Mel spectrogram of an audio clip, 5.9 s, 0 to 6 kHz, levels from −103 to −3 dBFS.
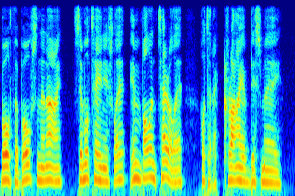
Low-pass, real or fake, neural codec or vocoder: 5.4 kHz; real; none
